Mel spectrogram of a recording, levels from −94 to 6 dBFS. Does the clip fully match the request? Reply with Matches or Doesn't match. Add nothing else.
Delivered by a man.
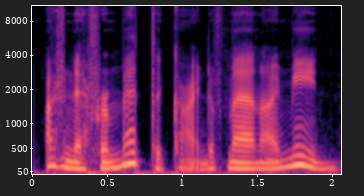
Matches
